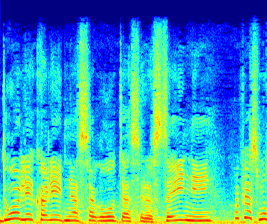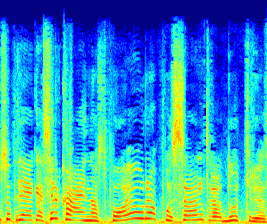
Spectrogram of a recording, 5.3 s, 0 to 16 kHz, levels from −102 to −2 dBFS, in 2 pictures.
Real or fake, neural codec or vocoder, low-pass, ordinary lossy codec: fake; vocoder, 44.1 kHz, 128 mel bands, Pupu-Vocoder; 14.4 kHz; AAC, 64 kbps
